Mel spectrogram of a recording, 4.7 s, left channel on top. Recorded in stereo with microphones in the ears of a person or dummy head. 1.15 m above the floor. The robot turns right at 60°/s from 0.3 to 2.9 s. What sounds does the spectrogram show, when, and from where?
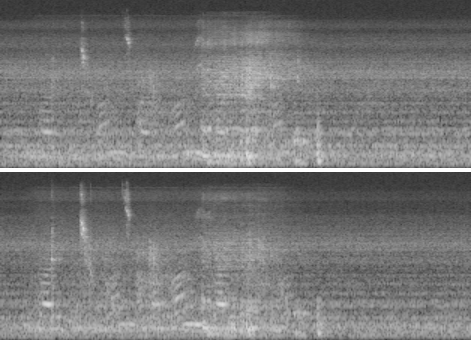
0.5 s whispering: 60° right (ahead or behind), 1.1 m; by 2.8 s 60° left (ahead or behind), 1.1 m
1.9 s a drawer: straight ahead, 0.6 m; by 3.4 s 60° left, 0.6 m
